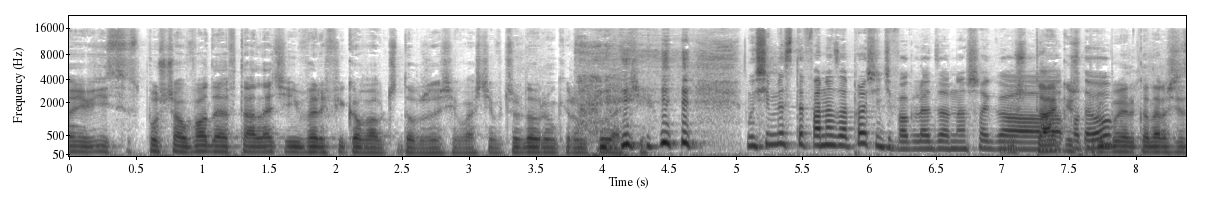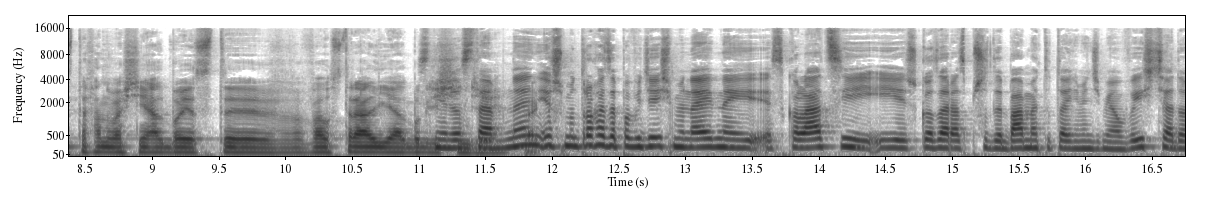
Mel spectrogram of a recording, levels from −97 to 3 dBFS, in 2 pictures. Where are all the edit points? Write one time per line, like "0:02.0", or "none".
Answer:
0:07.6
